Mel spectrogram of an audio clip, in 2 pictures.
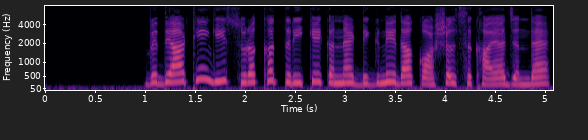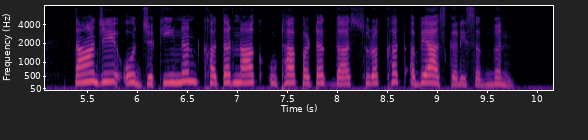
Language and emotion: Dogri, neutral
